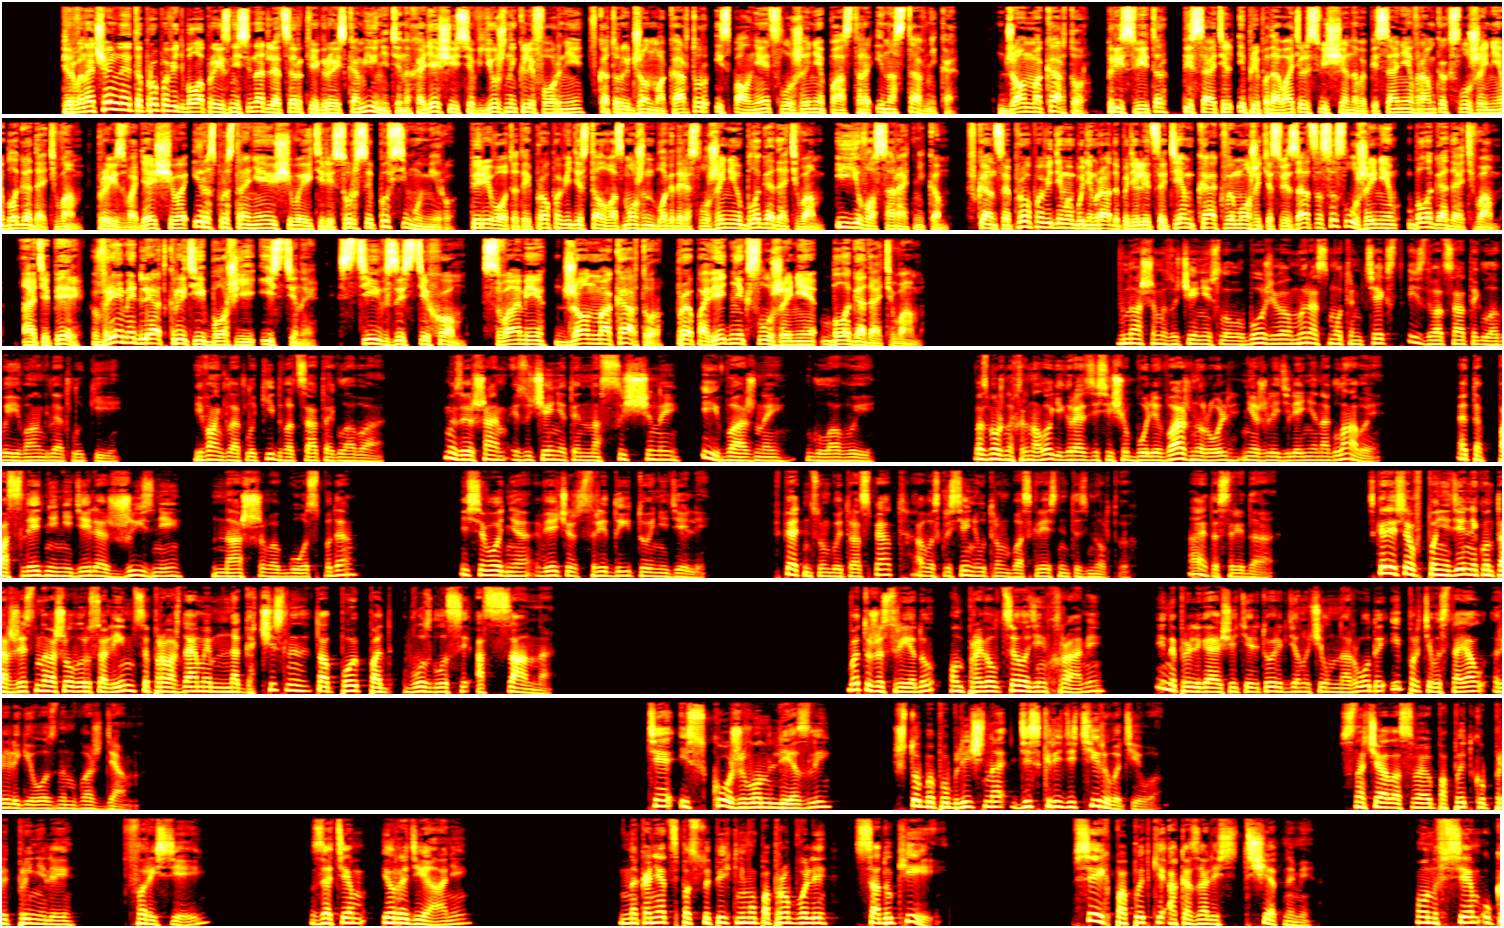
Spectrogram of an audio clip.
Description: Об этом и пойдет речь в проповеди Джона Макартура «Как общаться с еретиком». Вы увидите изнанку одного из острых конфликтов Христа с набожными врагами истины и Евангелия.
